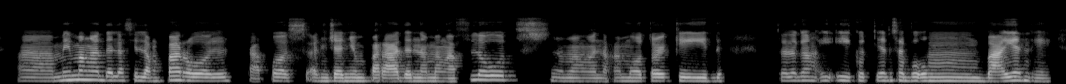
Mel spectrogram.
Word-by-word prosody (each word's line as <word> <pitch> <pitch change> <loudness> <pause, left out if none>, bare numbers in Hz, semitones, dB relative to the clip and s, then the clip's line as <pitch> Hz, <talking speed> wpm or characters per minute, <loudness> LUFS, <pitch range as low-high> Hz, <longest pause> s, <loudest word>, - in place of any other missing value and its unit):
ah, 160 -1 -5
may 195 +4 +1
mga 210 -1 +4
dala 185 0 -2
silang 165 -3 -3
parol 170 -3 +3 0.2
tapos 160 +4 -4
andiyan 160 0 +1
yung 155 - -1
parada 150 0 +3
ng 155 0 0
mga 150 -2 -1
floats, 205 +1 -2
ng 160 -2 -8
mga 150 -1 -4
naka 155 +3 -9
motorcade. 160 0 0 0.5
Talagang 175 0 -2
iikot 175 0 -3
yan 175 0 -1
sa 180 -1 -1
buong 165 -1 0
bayan, 165 +5 +6
eh. 145 -1 -7
165 Hz, 135 wpm, -25 LUFS, 155-175 Hz, 0.5 s, bayan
